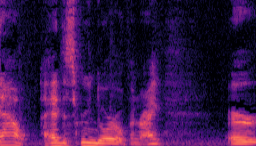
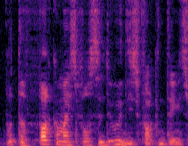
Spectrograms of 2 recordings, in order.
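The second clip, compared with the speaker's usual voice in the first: ordinary talk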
